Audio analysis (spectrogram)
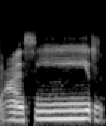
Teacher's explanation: ro-nya berharokat dhamma tanwin. Ketika diwakafkan dia disukunkan. Tapi sebelumnya ada ya sukun. Nah, maka dia dibaca dengan tipis. Asir. Ya, tarqiq.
